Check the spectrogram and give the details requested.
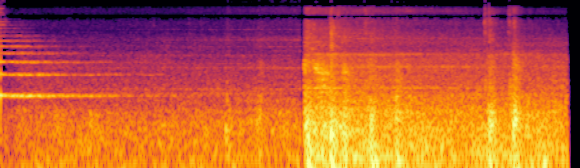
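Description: Electric commuter trains arriving at station platforms. A brief high tone fades away at the start over a quieter train rumble. About four seconds in it cuts to a louder Trenord electric multiple unit running in, with a few sharp rail clicks near the end, and the sound stops abruptly.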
